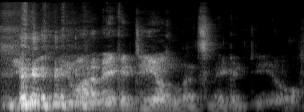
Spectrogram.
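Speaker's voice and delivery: put-on gravelly, seedy, shady voice. Speaker demonstrates the voice he gave the tavern keeper, gravelly seedy voice. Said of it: "my voice got more and more like, gravelly".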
